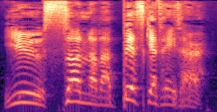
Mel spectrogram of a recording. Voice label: "Gonna get you", Pirate; HedgewarsMobile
